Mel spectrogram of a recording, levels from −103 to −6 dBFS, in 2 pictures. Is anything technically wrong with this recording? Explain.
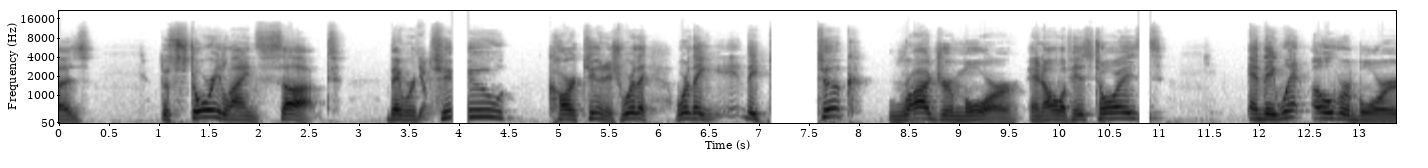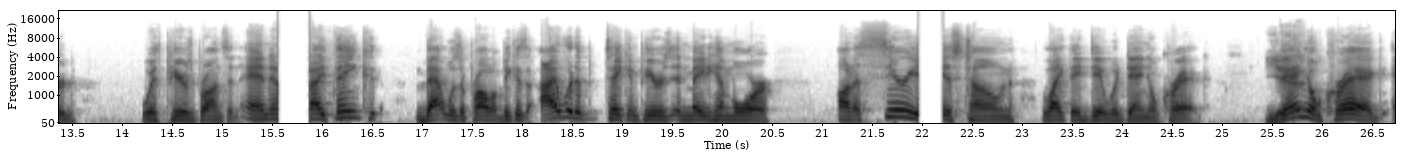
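Yes. The speech drops to silence five times: at 3.93 s after "were yep" (about 0.17 s), at 7.12 s after "they where they they" (0.47 s), at 10.80 s (0.12 s), at 15.55 s just before "I think that was" (0.32 s), and at 21.96 s (0.25 s). These are Bluetooth stalls. Interference likely held back the wireless packets. The headphones' buffer emptied, and playback froze until the resent data arrived. Each time the audio cuts out cleanly and then resumes.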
